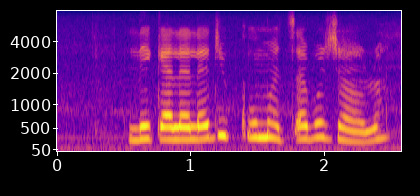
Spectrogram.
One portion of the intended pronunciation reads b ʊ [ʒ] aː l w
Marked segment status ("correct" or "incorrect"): incorrect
